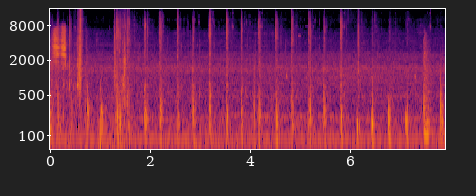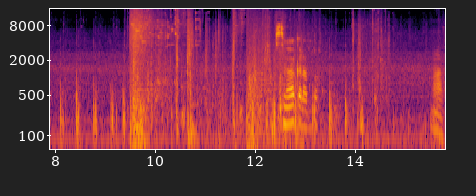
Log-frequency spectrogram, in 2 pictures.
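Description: Footsteps crunch quickly over dirt and gravel.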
